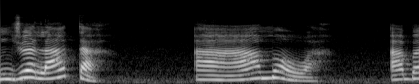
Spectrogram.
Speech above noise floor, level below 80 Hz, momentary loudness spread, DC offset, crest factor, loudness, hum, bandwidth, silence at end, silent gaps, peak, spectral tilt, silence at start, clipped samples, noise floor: 34 dB; -60 dBFS; 15 LU; under 0.1%; 18 dB; -17 LUFS; none; 10 kHz; 0 s; none; -2 dBFS; -5.5 dB/octave; 0 s; under 0.1%; -51 dBFS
